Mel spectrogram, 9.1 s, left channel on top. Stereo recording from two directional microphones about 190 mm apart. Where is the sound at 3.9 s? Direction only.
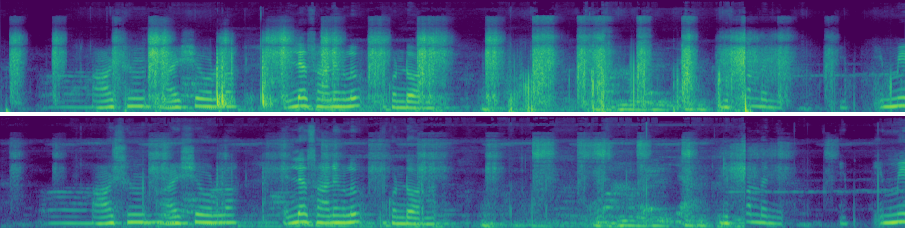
10° right (ahead or behind).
